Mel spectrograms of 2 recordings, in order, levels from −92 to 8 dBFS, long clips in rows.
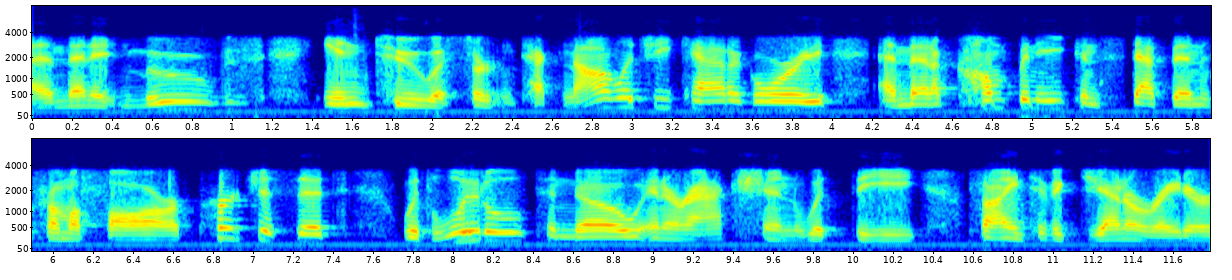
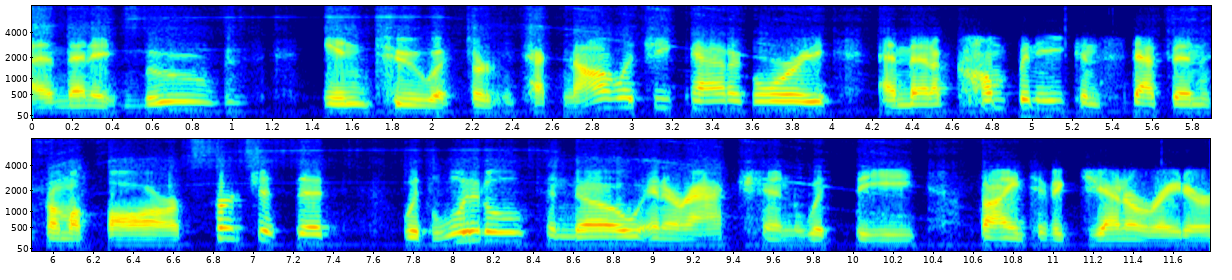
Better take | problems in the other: first | noise reduction (neural mask model RNNoise)

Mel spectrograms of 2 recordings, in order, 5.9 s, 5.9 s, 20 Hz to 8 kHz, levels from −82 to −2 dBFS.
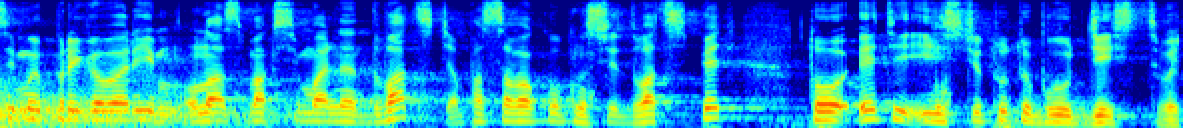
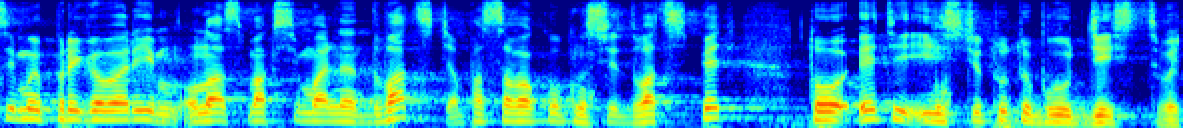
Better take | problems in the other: second | background sound (Explosion); 14 dB below the speech

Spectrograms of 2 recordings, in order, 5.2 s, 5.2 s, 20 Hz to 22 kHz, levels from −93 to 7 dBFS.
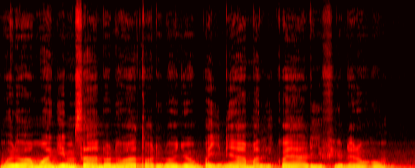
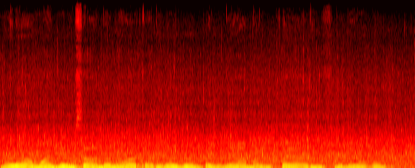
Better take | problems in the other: first | background sound (Stream); 14 dB below the speech

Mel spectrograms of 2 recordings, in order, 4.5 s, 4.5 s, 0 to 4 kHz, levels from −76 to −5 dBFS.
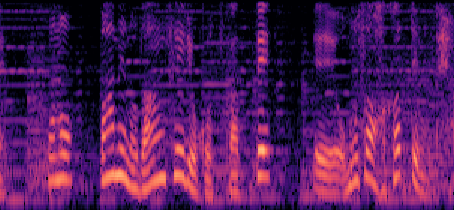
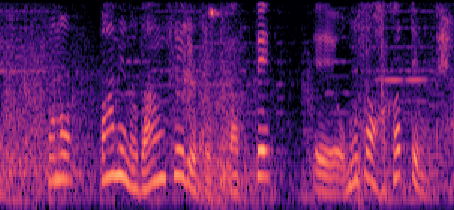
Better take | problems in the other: first | background sound (Sliding door); 10 dB below the speech

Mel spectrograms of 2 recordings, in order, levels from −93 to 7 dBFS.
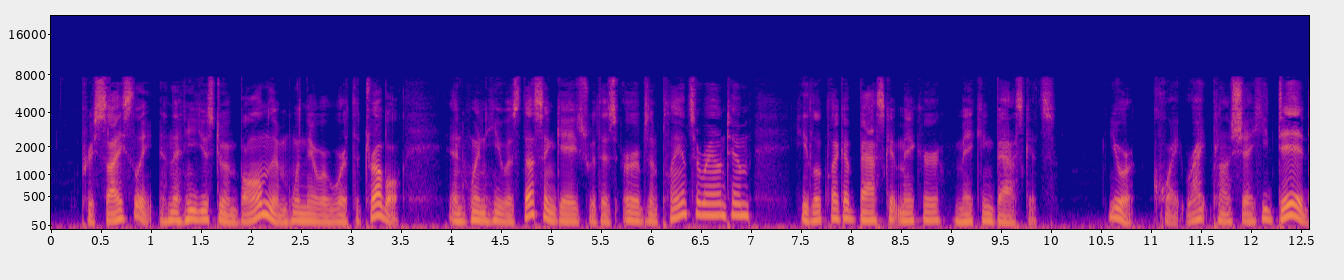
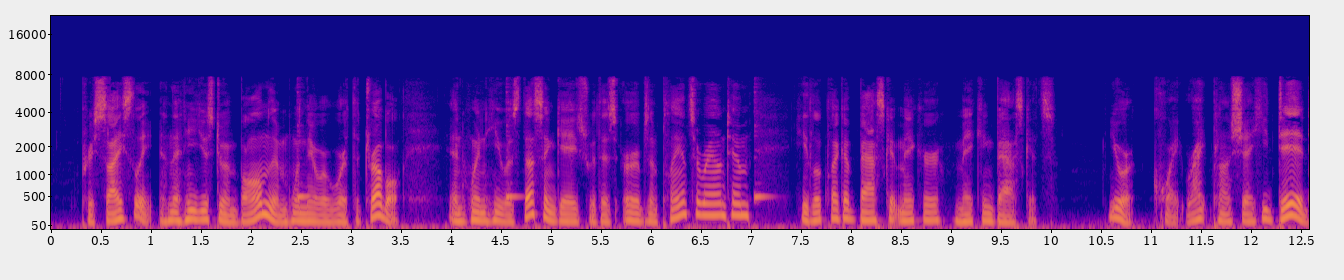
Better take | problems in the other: first | background sound (Cowbell); 16 dB below the speech

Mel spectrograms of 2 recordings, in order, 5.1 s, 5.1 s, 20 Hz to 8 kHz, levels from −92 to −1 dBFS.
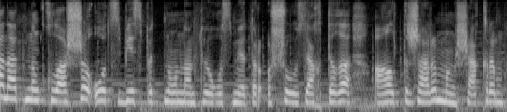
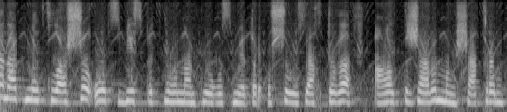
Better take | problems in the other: first | noise reduction (neural separator model SepFormer DNS4)

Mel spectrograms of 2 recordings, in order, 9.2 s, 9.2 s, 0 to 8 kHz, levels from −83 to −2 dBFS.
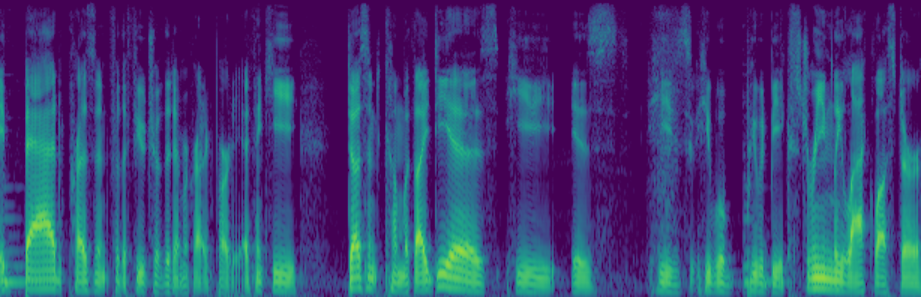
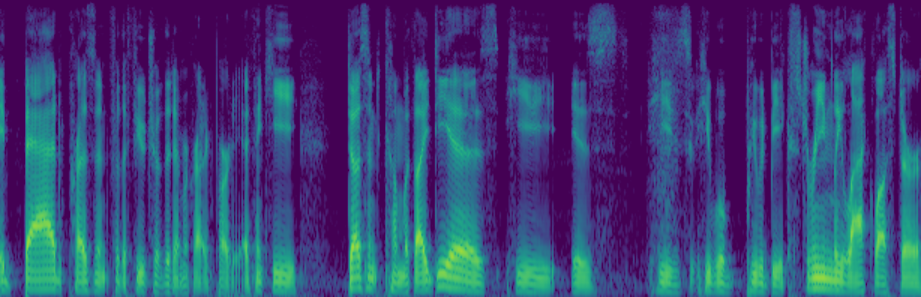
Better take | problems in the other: second | background sound (Piano); 16 dB below the speech

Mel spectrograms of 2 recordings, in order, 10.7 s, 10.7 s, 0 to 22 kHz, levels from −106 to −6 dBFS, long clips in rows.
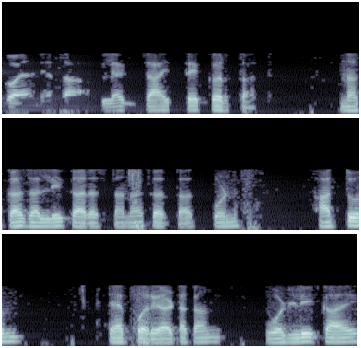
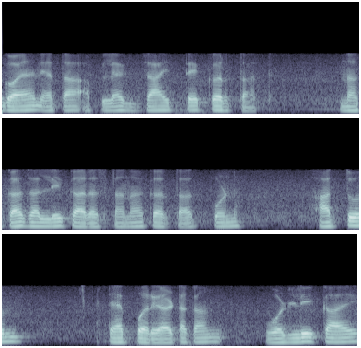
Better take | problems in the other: second | noise reduction (classical method spectral subtraction)

